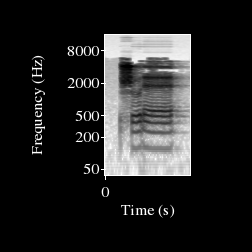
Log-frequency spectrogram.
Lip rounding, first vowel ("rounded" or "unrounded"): rounded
